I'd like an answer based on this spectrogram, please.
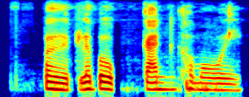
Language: Thai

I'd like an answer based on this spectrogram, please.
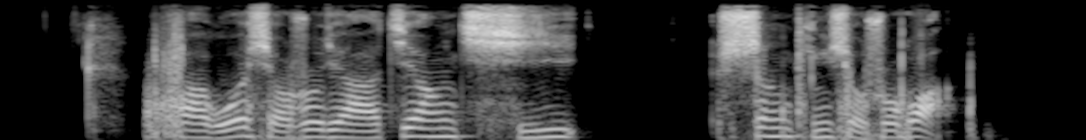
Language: Chinese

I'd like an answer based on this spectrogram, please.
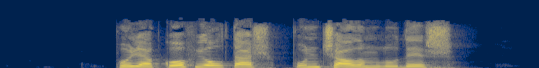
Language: Mari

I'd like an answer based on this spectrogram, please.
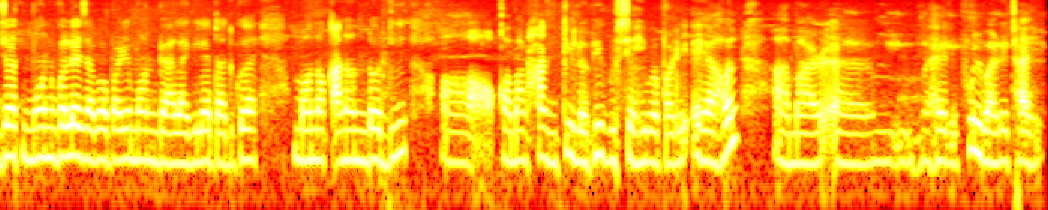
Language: Assamese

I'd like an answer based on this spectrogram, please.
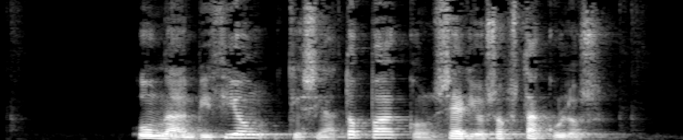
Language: Galician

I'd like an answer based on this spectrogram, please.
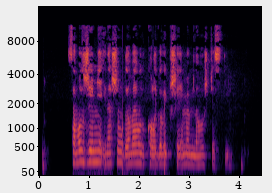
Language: Czech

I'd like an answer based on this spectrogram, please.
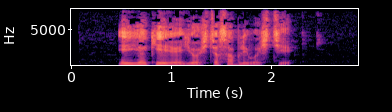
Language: Belarusian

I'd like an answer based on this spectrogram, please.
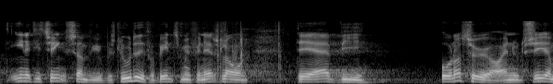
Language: Danish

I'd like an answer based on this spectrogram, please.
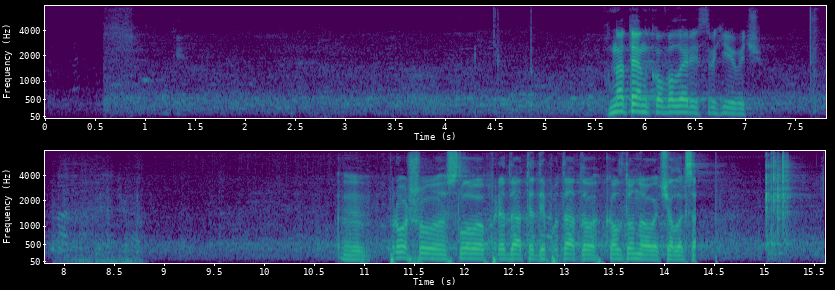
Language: Ukrainian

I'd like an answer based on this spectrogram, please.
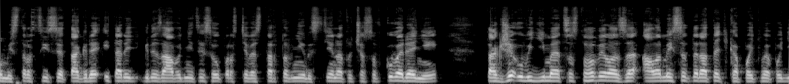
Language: Czech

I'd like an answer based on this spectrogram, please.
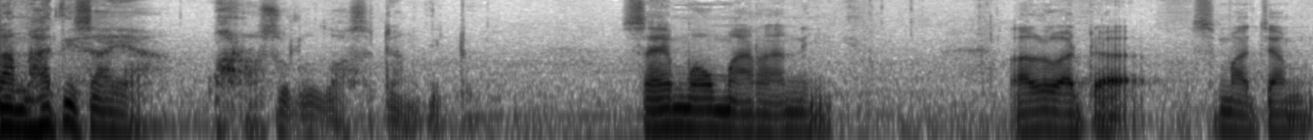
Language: Indonesian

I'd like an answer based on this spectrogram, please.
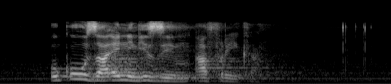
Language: Zulu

